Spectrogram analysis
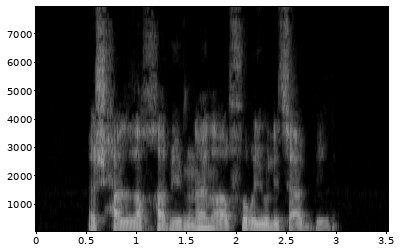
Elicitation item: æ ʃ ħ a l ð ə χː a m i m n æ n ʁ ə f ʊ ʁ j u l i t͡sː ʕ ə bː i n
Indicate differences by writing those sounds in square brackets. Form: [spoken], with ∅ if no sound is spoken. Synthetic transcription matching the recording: æ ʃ ħ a l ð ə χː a m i m n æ n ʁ ə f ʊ ʁ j u l i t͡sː ʕ ə bː i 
